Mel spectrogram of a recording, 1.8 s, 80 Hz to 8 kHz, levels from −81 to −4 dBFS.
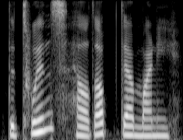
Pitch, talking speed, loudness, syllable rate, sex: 205 Hz, 195 wpm, -17 LUFS, 4.3 syllables/s, female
